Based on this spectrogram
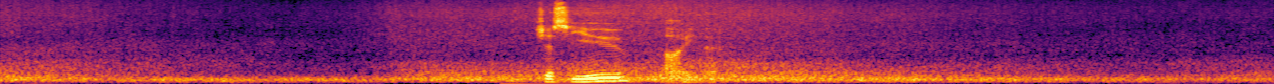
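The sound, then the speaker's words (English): A steady, soft wash of ocean waves rolling onto a beach fills the background, with a calm voice speaking briefly over it near the middle. “With the sound of the waves in the background, imagine you're zooming out on yourself right now.”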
